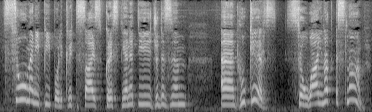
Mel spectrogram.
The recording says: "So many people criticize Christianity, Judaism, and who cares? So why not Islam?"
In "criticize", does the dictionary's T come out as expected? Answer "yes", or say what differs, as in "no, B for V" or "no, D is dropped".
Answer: yes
